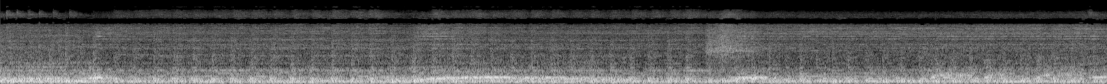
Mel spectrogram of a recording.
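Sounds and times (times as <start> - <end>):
distorted electric guitar: 0.0 - 11.0
drum kit: 0.0 - 11.0.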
